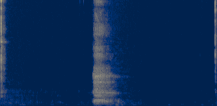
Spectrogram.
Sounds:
Sigh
